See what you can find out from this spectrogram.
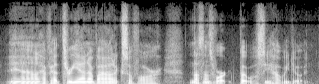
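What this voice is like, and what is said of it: Slightly hoarse voice. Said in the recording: “my voice is not at the best right now. I'm a little hoarse”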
